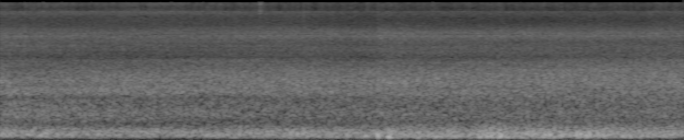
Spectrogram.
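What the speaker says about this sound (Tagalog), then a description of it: "Ang laki ng alon, guys, oh. Lakas ng alon." Big ocean waves break on a sandy beach in a steady, rumbling wash of surf, with wind buffeting the microphone throughout.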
